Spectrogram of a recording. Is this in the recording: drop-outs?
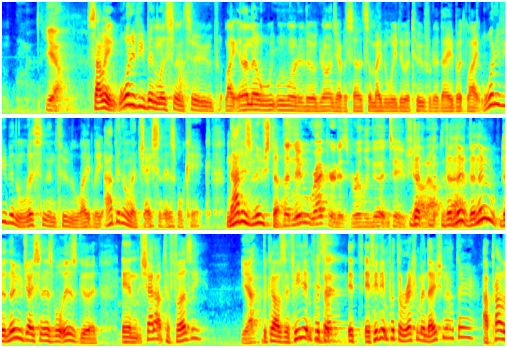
no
